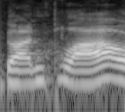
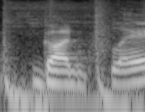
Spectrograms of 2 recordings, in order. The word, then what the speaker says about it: Gunpla: Is it Gunpla or Gunplay? It's Gunpla, short Gunpla. for Gundam plastic model.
